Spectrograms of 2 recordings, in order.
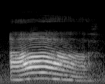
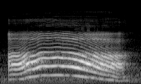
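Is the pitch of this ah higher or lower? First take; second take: lower; higher. First: The vowel is held at a lower pitch. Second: The vowel is held at a higher pitch.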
